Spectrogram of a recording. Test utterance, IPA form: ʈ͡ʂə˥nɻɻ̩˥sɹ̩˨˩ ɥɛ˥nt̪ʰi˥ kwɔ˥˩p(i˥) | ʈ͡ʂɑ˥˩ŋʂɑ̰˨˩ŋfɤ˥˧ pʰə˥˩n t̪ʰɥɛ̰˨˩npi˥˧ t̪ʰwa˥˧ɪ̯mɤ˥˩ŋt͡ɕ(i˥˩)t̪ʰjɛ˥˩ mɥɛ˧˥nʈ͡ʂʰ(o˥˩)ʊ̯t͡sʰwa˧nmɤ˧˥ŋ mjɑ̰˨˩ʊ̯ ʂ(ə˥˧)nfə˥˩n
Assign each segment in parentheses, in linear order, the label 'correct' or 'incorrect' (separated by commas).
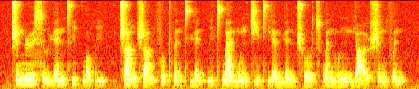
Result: correct, incorrect, incorrect, correct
